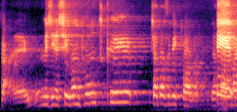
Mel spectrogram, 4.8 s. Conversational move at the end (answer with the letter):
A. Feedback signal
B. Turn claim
B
